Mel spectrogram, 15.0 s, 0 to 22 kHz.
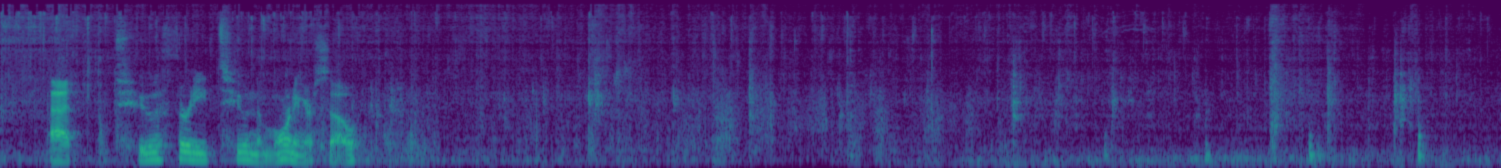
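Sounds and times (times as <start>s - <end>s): meat sizzling in a frying pan: 0.0s - 15.0s.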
